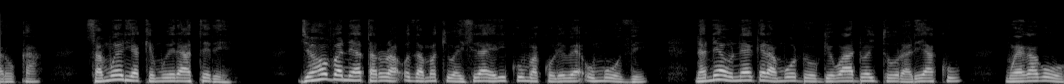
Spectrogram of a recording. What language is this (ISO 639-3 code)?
kik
